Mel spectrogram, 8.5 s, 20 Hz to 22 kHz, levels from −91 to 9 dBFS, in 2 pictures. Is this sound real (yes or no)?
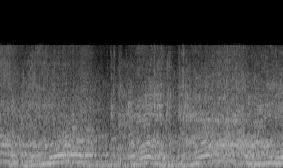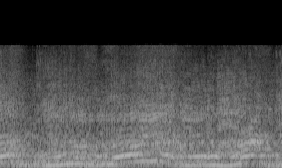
yes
